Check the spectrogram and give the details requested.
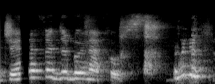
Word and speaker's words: Jennifer de Bonnafos: This is Jennifer de Bonnafos. Is that how you pronounce it? Yeah. Jennifer de Bonnafos.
